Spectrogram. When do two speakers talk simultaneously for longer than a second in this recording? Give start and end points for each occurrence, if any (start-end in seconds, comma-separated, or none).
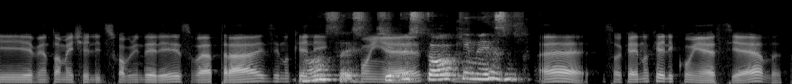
3.0-4.9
